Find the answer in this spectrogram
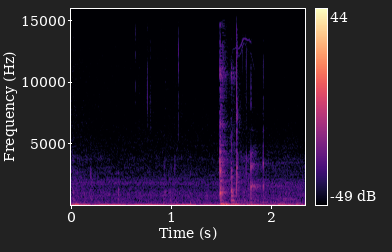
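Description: A quick pair of sharp computer clicks about one and a half seconds in, confirming the Unsharp Mask dialog, over a low steady hum.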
